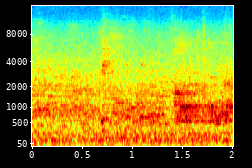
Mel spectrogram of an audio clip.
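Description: A dog barking amid people's voices in a large echoing hall.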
